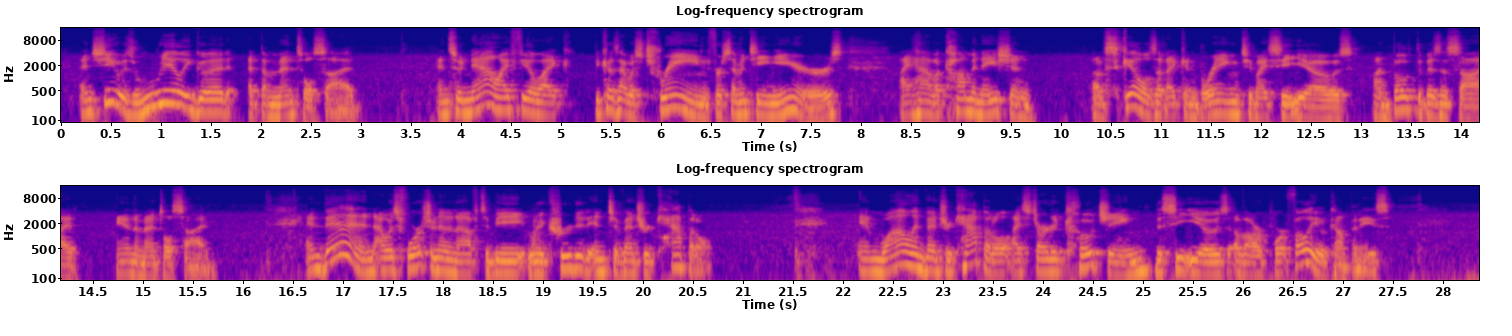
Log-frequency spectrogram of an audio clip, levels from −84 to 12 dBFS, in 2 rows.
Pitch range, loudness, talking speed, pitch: 120-155 Hz, -17 LUFS, 150 wpm, 135 Hz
